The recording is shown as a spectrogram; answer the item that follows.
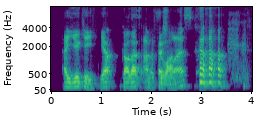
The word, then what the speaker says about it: Auki: Please, it's just pronounced Auki. Auki.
